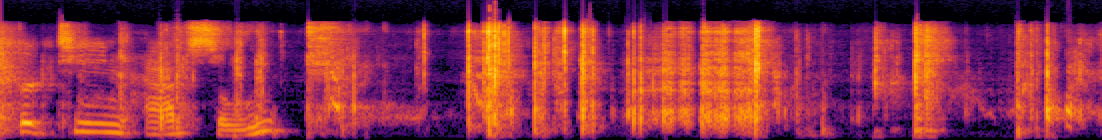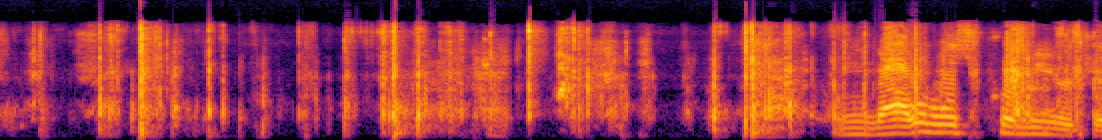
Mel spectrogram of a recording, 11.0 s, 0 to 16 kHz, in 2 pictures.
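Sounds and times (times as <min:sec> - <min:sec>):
packaging crackling and rustling: 0:01.8 - 0:11.0.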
